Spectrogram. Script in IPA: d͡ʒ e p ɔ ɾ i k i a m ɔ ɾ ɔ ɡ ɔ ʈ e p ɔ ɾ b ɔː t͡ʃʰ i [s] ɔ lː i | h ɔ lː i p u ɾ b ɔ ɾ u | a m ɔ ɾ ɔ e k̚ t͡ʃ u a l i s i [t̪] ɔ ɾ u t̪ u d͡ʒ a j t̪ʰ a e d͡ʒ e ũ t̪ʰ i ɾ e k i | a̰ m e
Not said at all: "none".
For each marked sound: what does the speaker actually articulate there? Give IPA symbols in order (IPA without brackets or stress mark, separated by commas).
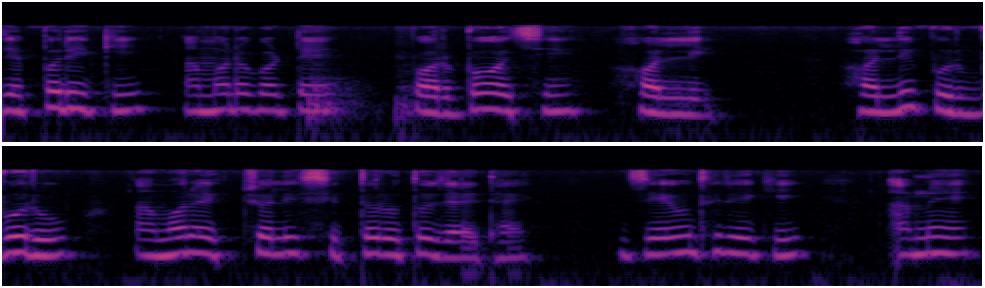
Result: h, t̪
